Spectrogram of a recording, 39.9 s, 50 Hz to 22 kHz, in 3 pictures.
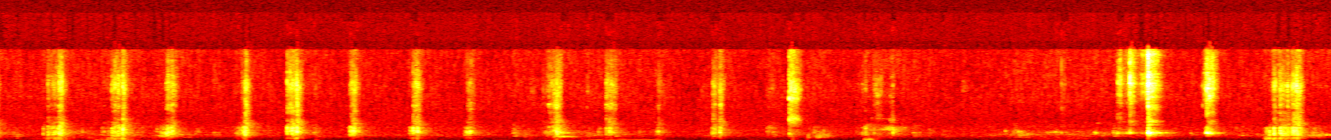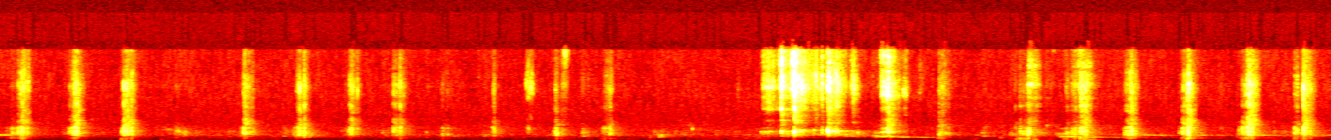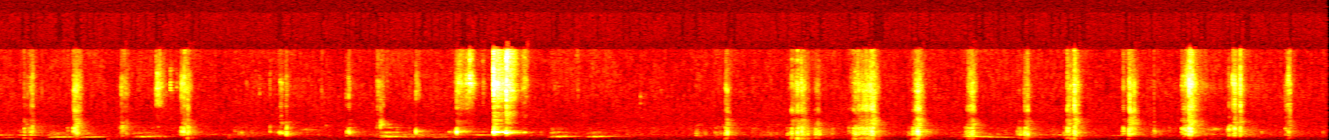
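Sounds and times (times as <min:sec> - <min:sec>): ice cubes being chewed: 0:00.4 - 0:08.0, 0:11.2 - 0:19.6, 0:20.9 - 0:30.4, 0:31.2 - 0:32.0, 0:33.7 - 0:39.7
ice cubes crunching in mouth: 0:21.0 - 0:22.8, 0:31.2 - 0:32.0.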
